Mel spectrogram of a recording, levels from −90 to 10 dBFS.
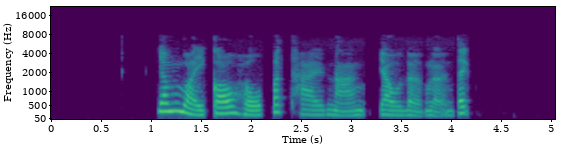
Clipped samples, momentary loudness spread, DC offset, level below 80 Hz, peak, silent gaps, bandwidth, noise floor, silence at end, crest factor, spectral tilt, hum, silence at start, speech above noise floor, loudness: under 0.1%; 9 LU; under 0.1%; -70 dBFS; -6 dBFS; none; 7.6 kHz; -84 dBFS; 0.9 s; 18 dB; -7.5 dB/octave; none; 1.05 s; 61 dB; -24 LUFS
